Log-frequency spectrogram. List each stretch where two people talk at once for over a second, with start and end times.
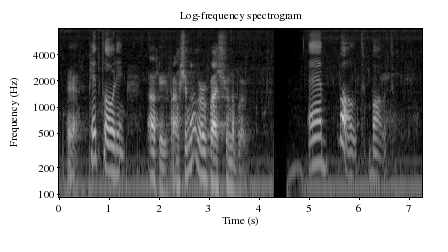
none

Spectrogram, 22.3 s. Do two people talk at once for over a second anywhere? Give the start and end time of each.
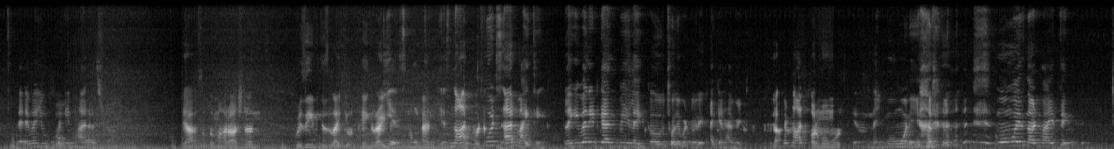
none

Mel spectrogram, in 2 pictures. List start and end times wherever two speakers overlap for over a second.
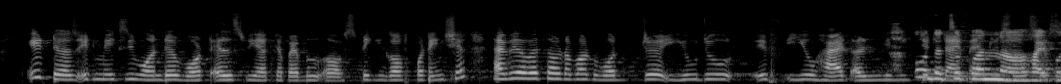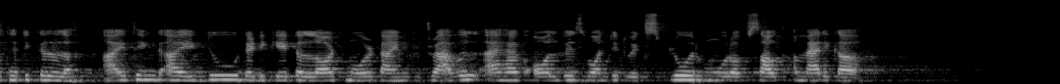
9.2-10.6

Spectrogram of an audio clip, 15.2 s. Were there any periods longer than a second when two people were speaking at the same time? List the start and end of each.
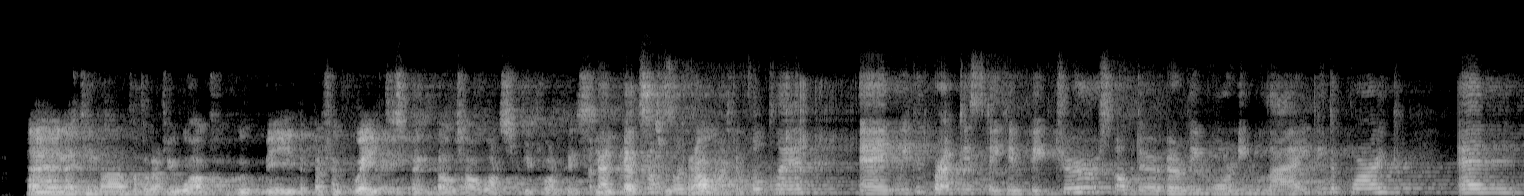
5.9-7.4

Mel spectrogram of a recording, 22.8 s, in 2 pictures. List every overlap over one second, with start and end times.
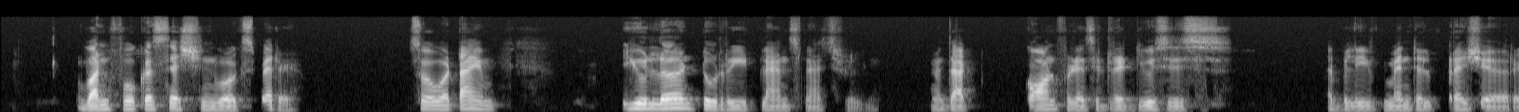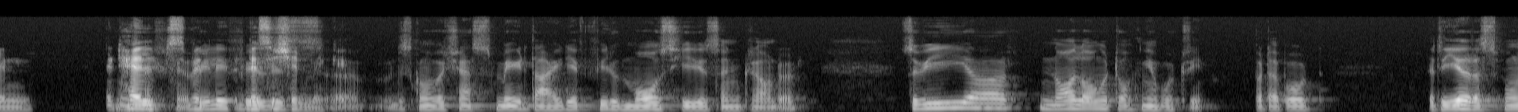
12.3-13.8

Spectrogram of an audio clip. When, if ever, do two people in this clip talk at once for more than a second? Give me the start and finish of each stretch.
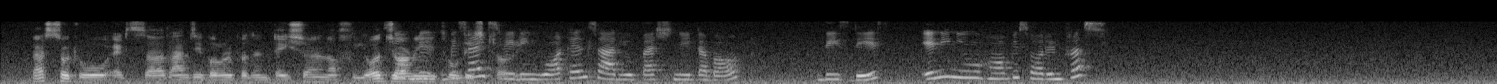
3.9-5.2

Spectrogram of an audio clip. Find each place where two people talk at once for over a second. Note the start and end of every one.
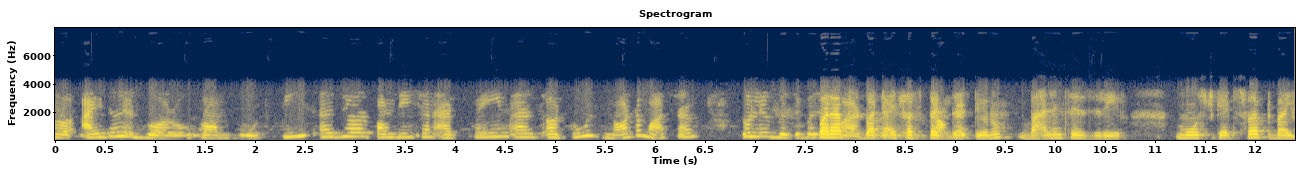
7.6-9.1

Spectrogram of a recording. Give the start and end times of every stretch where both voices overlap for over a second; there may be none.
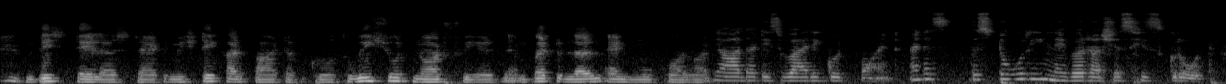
none

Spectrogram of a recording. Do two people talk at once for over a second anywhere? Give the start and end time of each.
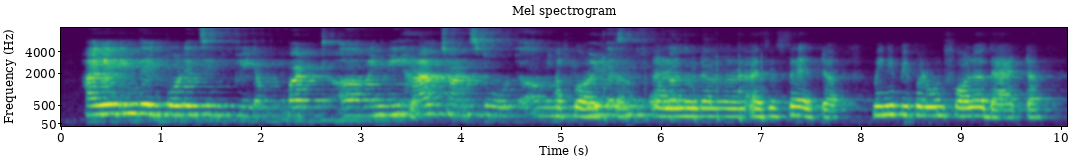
4.9-6.3

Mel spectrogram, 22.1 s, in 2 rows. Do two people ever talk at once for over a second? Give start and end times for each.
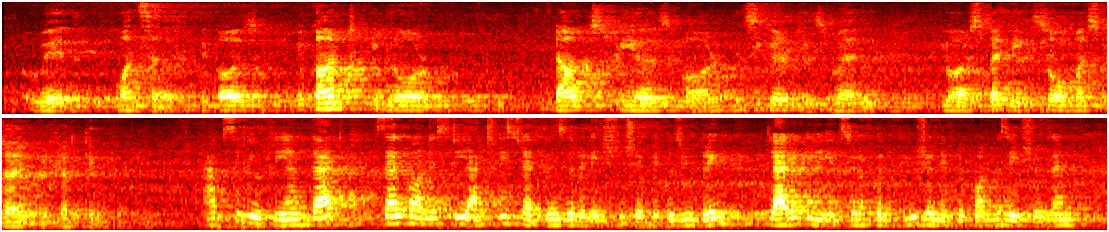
none

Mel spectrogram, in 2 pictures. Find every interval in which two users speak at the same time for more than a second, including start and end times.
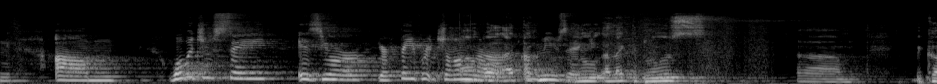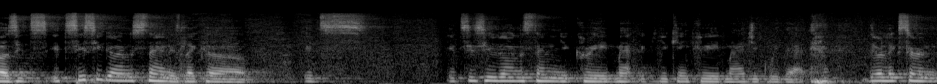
4.6-5.8

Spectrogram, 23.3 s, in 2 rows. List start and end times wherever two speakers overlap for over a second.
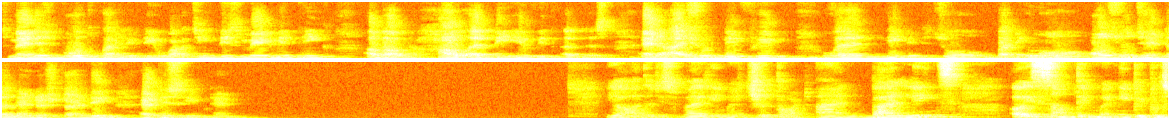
none

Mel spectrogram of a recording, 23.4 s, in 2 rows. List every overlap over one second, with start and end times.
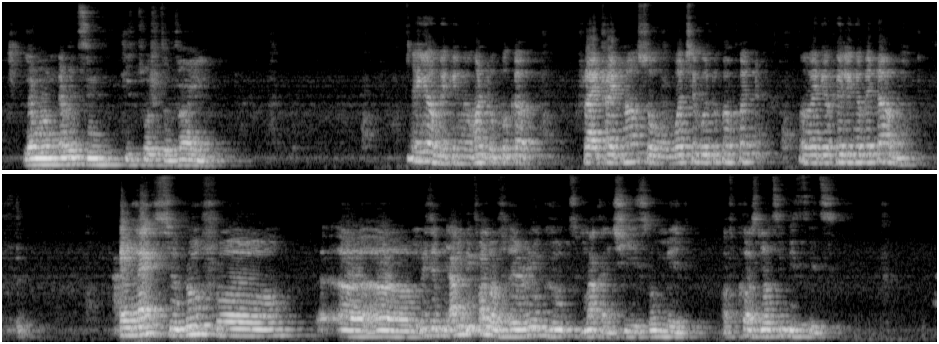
none

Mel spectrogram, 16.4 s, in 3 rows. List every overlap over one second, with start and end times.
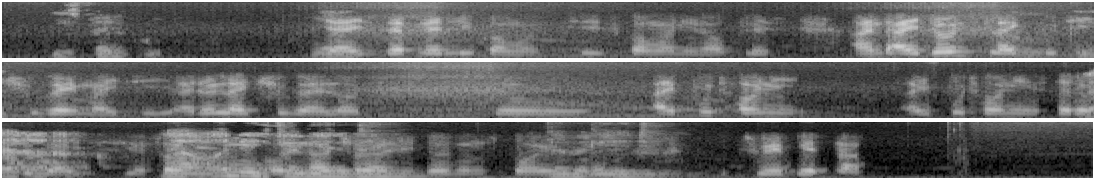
11.7-13.0

